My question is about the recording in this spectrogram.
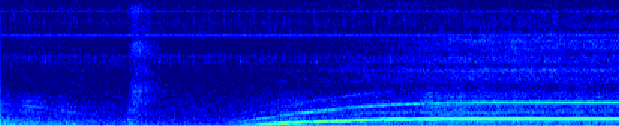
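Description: A low rumble with a few thuds in the first second, then a tone that rises smoothly over about a second and a half and holds steady at a high pitch, like a siren winding up.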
